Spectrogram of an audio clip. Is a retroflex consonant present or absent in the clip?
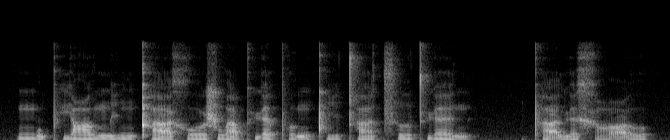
present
